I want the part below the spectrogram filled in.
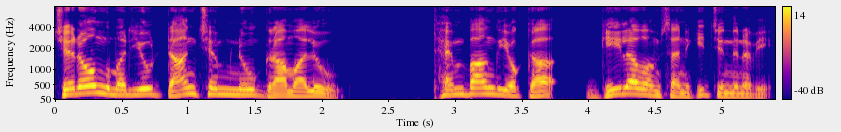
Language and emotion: Telugu, neutral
